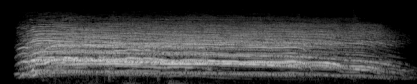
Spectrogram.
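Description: A group of children cheering and shouting together in one long cheer that fades out near the end.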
